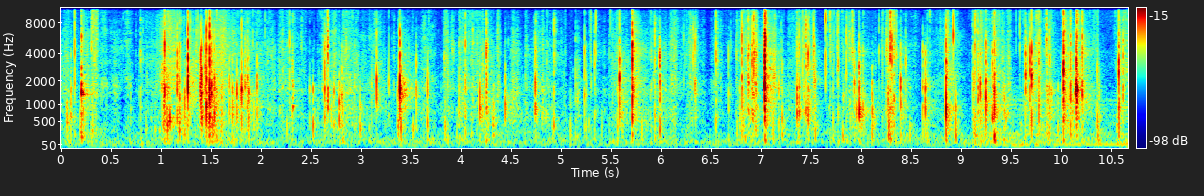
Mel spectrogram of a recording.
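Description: Fingers with long nails fan, squeeze and flip a handheld stack of small, flat, laminated paper-foil sachets filled with dry soup powder. Quiet, bright, crisp crinkles come in irregular bursts with almost no low end. Each rustle stops sharply, with no ring afterward.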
